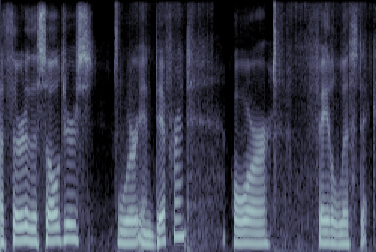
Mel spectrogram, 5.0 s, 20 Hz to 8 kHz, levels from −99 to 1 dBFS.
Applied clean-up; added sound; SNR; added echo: neural separator model SepFormer DNS4.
